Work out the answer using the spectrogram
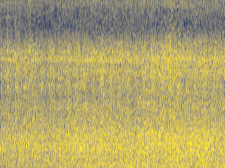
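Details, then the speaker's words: Lada Niva raised on a lift, engine running, clutch released in gear: a steady, rough whirring knock comes from the gearbox. It is absent in neutral. Cause unknown. "Я не знаю, откуда-то из коробки стучит. Так вот все работает нормально, сцепление отпускаешь."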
